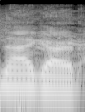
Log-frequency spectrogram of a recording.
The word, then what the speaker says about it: Nygaard: Can you pronounce that again? – Bob Nygaard, private eye. – I don't know. Doesn't sound right. – Like, Nygaard. You're mispronouncing that last name. – I promise you it's Nygaard.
